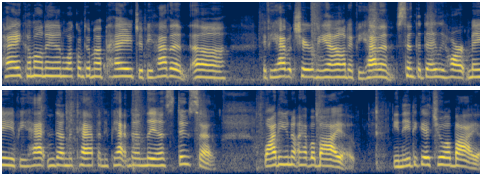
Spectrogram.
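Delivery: high, repetitive, broken-record patter in auctioneer style. Showing what own TikTok lives sound like: imitating own auctioneer-like patter. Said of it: "I'm an auctioneer".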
